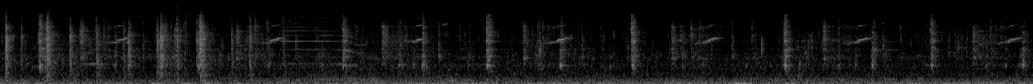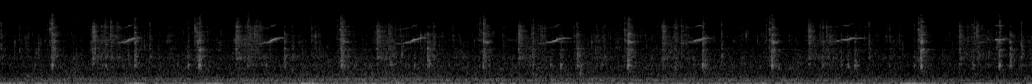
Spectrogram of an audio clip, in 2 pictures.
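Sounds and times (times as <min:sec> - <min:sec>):
windmill pump activated by the wind: 0:00.0 - 0:20.6.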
